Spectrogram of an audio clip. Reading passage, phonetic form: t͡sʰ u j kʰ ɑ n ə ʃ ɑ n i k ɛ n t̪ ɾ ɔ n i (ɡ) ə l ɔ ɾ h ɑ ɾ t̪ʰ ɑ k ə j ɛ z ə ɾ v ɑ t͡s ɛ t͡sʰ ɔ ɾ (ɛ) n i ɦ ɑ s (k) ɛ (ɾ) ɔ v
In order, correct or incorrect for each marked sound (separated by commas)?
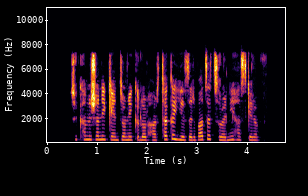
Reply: incorrect, correct, correct, correct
